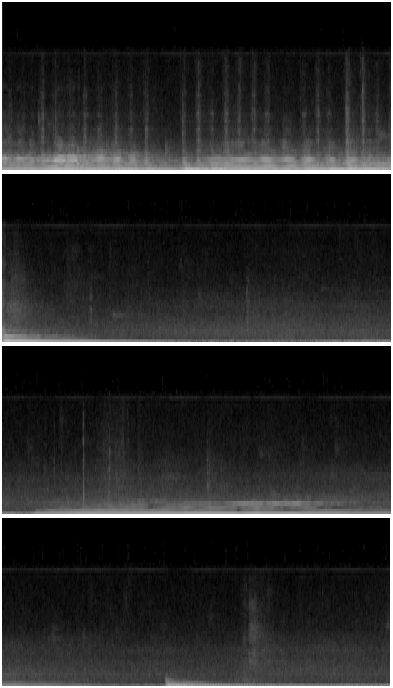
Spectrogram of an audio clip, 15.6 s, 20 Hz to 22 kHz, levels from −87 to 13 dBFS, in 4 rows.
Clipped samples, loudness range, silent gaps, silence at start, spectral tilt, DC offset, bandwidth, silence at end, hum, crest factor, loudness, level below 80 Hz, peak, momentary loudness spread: under 0.1%; 14 LU; none; 0 s; -8 dB/octave; under 0.1%; 11.5 kHz; 0 s; none; 18 dB; -26 LUFS; -36 dBFS; -8 dBFS; 23 LU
